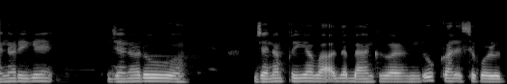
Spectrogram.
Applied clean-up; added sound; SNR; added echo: none; none; none; none.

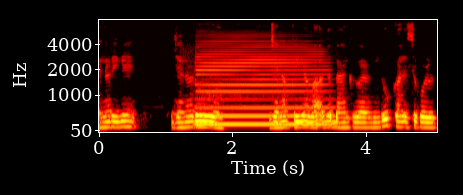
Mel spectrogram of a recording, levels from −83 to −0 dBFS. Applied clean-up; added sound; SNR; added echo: none; Wind instrument, woodwind instrument; 4 dB; reverberation time 0.2 s.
